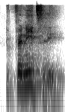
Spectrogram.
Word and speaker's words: Fanizzi: Pheniti. It is. Phenitzi. Okay. Okay. Properly pronounced pheni.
